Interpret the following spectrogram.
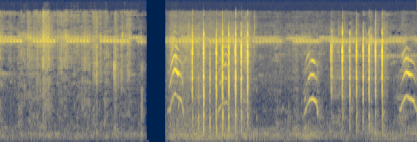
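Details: Kittens from a family of four orange cats giving short rising-falling meows in small bursts, mixed with rapid sharp clicking taps and a brief silent gap.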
